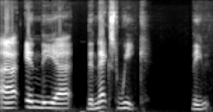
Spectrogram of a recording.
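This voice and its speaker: Using an English accent, a man speaks at a fairly high pitch with lively intonation. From England. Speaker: radio show host. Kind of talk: casual radio chat.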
